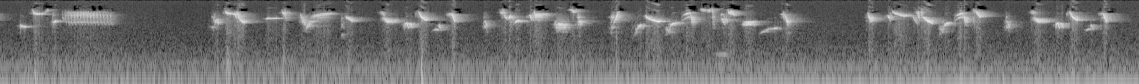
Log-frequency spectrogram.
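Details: Yellow-fronted canary (burung mozambik) in a lively song of rapid, high, slurred whistles and chirps in bursts of several seconds, one buzzy note at the start, short pauses between phrases.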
